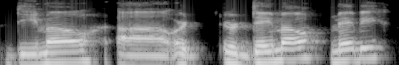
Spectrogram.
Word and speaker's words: Dëmoe: I think I would you would probably still pronounce it demo uh or or demo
